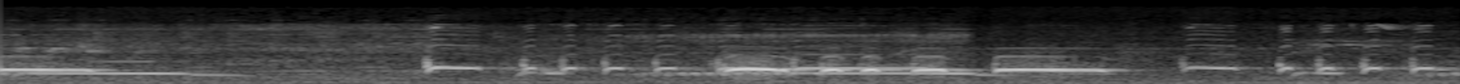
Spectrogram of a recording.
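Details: Bangkok-type zebra dove singing energetically as a lure song: short clipped coo notes in quick bursts, long level coos, and lower drawn-out notes that slide down, with overlapping voices at two pitch levels and quiet gaps between phrases.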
